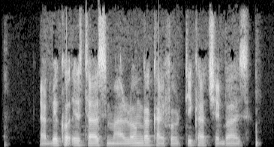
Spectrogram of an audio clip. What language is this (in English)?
Esperanto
